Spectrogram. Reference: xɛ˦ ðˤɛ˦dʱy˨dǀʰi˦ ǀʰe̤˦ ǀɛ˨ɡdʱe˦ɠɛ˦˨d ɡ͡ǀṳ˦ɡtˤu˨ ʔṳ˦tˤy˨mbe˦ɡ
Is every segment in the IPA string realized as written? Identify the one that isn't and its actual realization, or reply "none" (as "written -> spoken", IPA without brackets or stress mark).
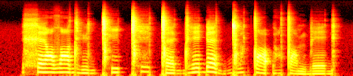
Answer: none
